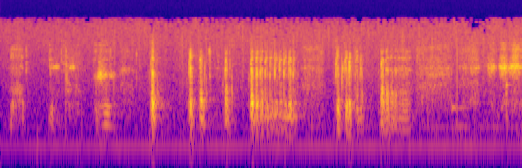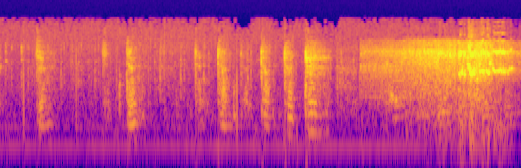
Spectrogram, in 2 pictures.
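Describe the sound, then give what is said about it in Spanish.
A car draws up at the front door of a house and brakes hard, ending in a loud, rising squeal of tires as it comes to a stop, after a stretch of choppy, uneven noise. “Un coche se detiene en la puerta de la casa.”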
